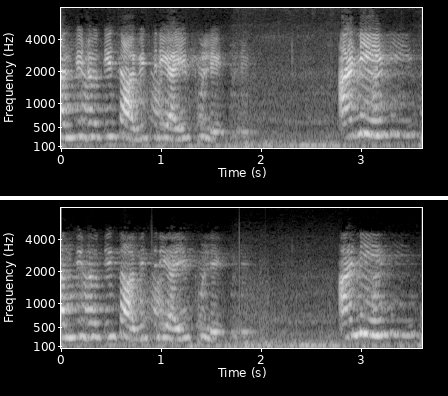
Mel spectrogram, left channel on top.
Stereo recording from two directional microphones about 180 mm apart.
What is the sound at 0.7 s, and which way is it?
Speech, 60° left (ahead or behind).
